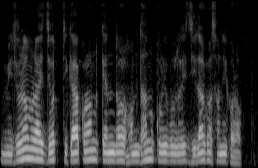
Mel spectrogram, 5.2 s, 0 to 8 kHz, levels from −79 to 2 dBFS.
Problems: constant background noise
